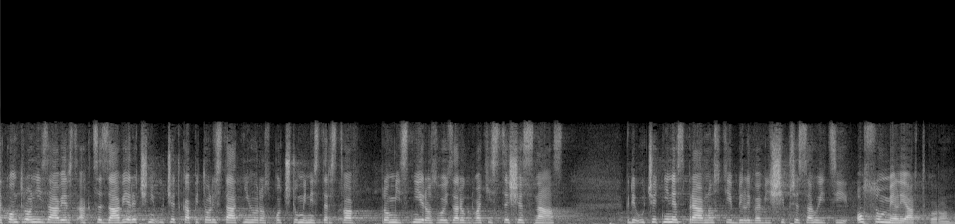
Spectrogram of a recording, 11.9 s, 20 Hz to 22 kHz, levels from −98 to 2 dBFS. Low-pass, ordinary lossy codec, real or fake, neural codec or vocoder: 9.9 kHz; MP3, 64 kbps; real; none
